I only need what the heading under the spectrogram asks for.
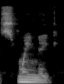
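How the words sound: The word ends with a hard k sound. "that's Munster pronunciation to have that hard K sound"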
